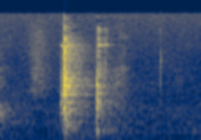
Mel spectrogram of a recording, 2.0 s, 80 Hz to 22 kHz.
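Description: Two short metallic clacks about half a second apart as the heavy 1-inch impact wrench's socket is pulled off a loosened nut and set onto the next nut, with only faint room noise between.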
